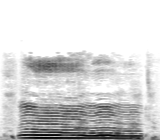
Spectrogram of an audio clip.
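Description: A toddler of about a year and a half crying: one long, high wail held about a second and a half, dropping in pitch at the end. The crying is distress after a difficult blood draw.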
